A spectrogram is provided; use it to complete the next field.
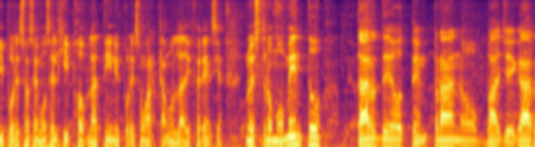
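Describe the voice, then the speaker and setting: A man with a Colombian accent, moderate pace and fairly even intonation, over noticeable background noise. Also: medium pitch for a man. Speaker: podcast host. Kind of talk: casual chat.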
